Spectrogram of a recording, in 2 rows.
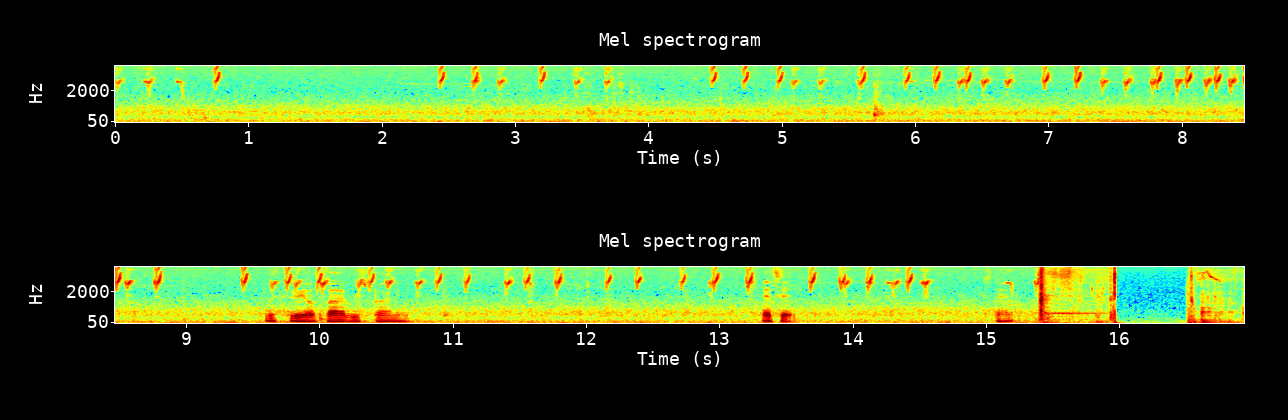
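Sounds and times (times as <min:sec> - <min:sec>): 
bird calling: 0:00.0 - 0:01.2, 0:02.0 - 0:15.9
speech: 0:09.6 - 0:10.8, 0:13.3 - 0:13.7.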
